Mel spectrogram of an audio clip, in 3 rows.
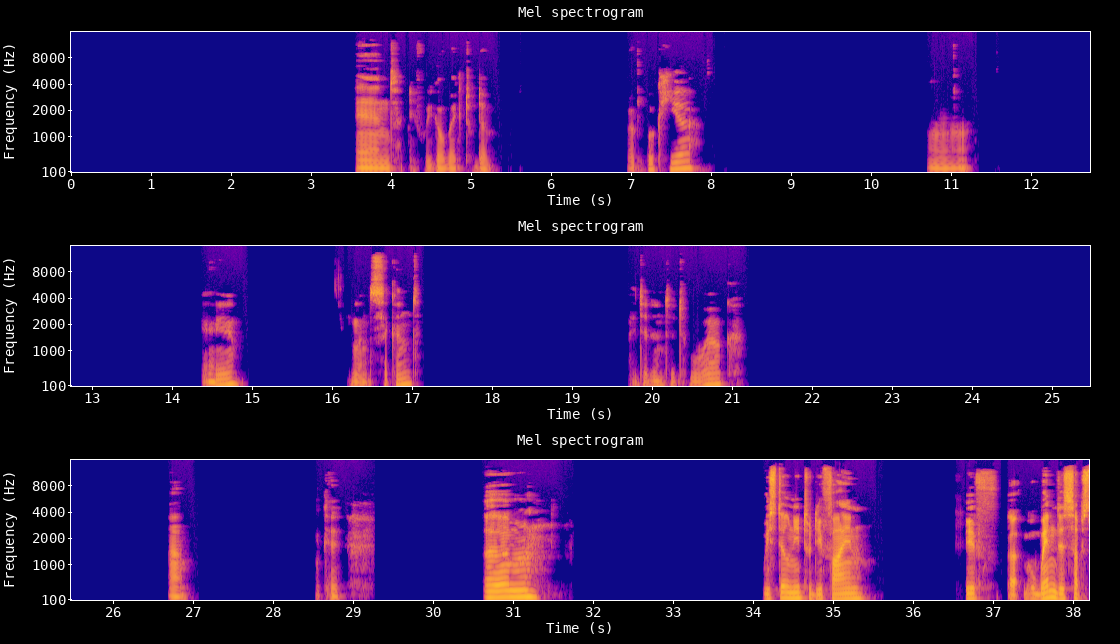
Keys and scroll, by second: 5.1 BackSpace, 6.4 super+space, 11.1 BackSpace, 11.8 super+space, 12.4 BackSpace, 21.3 super+space, 33.9 Down, 35.5 Up.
